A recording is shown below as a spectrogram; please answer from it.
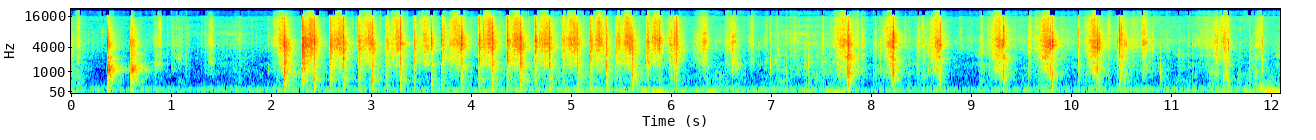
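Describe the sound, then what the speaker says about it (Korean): Lenormand tarot cards being shuffled by hand, a long run of crisp, rapid riffling and flicking bursts, close and fairly loud, with a faint steady hum underneath and no talk. "레노먼드 카드를 5장 뽑아볼게요"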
